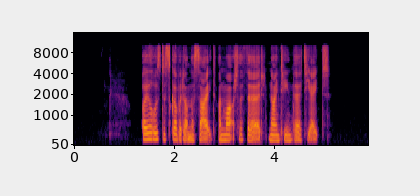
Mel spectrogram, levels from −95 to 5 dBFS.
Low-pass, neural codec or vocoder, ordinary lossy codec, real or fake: 9.9 kHz; vocoder, 22.05 kHz, 80 mel bands, Vocos; none; fake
